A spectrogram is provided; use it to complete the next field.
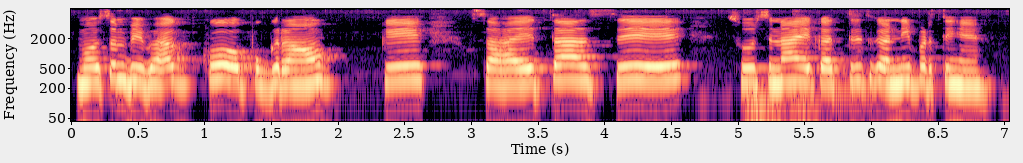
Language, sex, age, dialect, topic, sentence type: Hindi, female, 46-50, Awadhi Bundeli, agriculture, statement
